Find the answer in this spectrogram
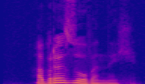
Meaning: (verb) past passive perfective participle of образова́ть (obrazovátʹ, “to form”); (adjective) educated (having attained a level of higher education)
- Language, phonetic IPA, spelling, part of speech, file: Russian, [ɐbrɐˈzovən(ː)ɨj], образованный, verb / adjective, Ru-образованный.ogg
